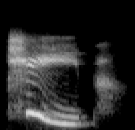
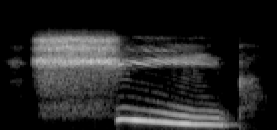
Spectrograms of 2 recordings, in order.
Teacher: the difference between the ch sound and the sh sound is how fast you release the sound. Should you release the sound fast, you will be articulating the ch sound.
